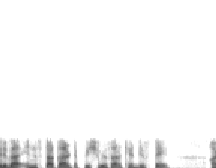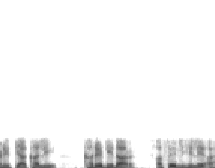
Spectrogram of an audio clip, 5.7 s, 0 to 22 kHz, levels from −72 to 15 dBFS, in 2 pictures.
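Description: A weakened radio link pushed the AMR codec into an AMR rate drop twice, from 0.32 to 2.19 s and again from 5.44 s to the end. Fewer bits went to the speech itself, which fits a step down from 12.2 to 5.9 kbps. The band and continuity stay intact, with no gap, but the speech turns rougher, buzzier and more synthetic until the rate recovers.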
